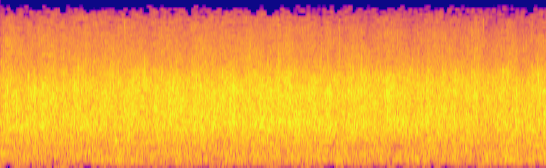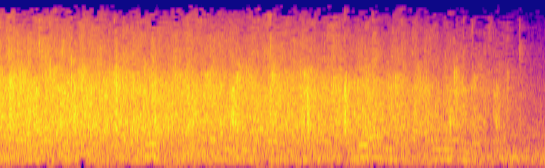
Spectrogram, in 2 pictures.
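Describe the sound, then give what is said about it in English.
Sustained audience applause, a dense, steady wash of many hands clapping that holds loud for about ten seconds before gradually tapering off at the end. No one speaks over it. “I think he deserves a little applause for that, don't you?”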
